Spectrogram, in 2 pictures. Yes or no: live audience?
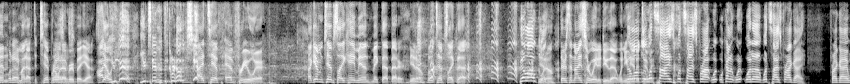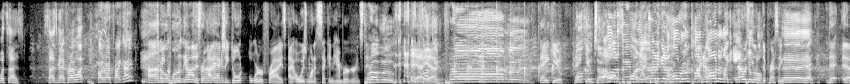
yes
